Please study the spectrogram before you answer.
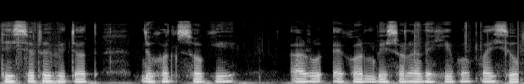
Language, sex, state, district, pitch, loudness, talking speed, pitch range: Assamese, male, Assam, Sonitpur, 125 Hz, -14 LUFS, 105 wpm, 120-130 Hz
